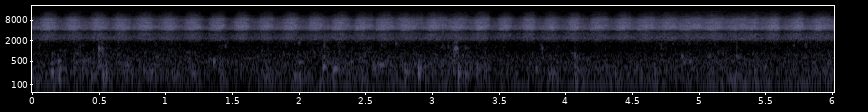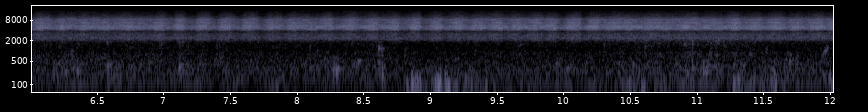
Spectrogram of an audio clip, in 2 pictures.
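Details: Insect chorus from crickets at a bay in Korčula, Croatia, a shrill steady hiss throbbing in quick regular pulses, steady throughout, with a short low rumble near the end.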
